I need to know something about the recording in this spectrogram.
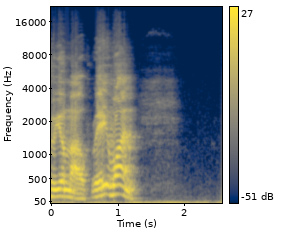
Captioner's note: inhaling and exhaling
